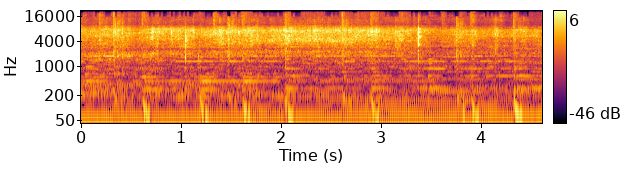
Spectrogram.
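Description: Steady sizzling of Korean spicy chicken stir fry (dakgalbi) frying in a pot, with a few clinks and scrapes of stirring at intervals; no voices.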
